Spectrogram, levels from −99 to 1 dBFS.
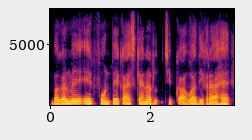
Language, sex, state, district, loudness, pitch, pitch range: Hindi, male, Jharkhand, Garhwa, -13 LUFS, 170 Hz, 160-175 Hz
